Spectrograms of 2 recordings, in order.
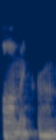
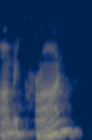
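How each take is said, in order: First: The stress is on the first syllable. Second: The stress is on a later syllable. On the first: The speaker calls it right. "we see a lot of this stress of the word at the opening of the word, the first syllable of the word. So that's why it's Omicron" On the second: The speaker calls it wrong. "A lot of people have been pronouncing Omicron"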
